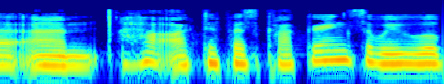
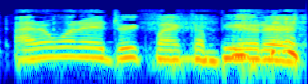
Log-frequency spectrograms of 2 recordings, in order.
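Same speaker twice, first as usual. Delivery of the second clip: laughing; 6 semitones higher, 4 dB louder than usual. Real, not acted. Joking, laughing.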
